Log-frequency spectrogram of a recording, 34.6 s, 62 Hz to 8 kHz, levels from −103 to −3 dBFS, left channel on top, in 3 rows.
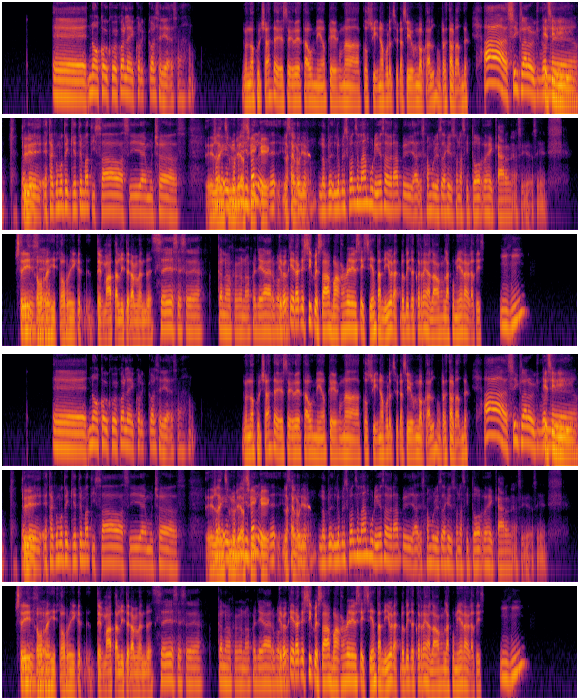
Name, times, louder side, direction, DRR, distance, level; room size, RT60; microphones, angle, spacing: voice 1, 1.0-3.8 9.5-11.5 11.9-15.4 15.7-22.7 23.5-24.0 26.2-27.1 27.3-28.8 33.0-33.5, left 2 dB, 40° left, 5.5 m, -31 dB
voice 2, 4.8-9.3 10.8-11.5 11.9-12.2 15.6-16.8 17.1-17.7 23.3-26.0 28.6-32.6, equal, 5° left, 4.2 m, -29 dB
head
